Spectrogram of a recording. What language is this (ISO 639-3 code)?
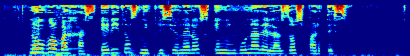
spa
